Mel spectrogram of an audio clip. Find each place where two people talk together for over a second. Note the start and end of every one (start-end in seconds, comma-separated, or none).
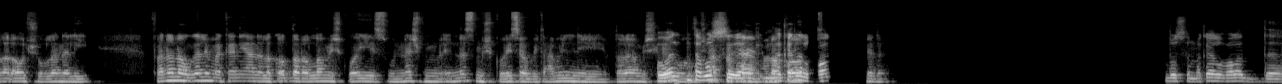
6.6-8.2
